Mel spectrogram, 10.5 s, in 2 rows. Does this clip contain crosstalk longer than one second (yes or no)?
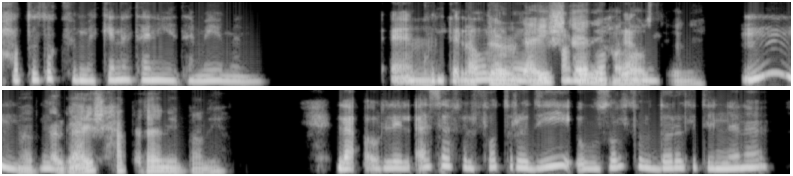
yes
